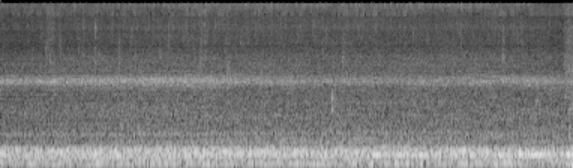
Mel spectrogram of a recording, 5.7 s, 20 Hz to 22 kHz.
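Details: Tabodd 32kW portable outdoor gas water heater (shower), just relit with spark ignition after it banged with flames from its side: steady even roar of the lit burner with a soft airy hiss, no pops or bangs; burning normally.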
